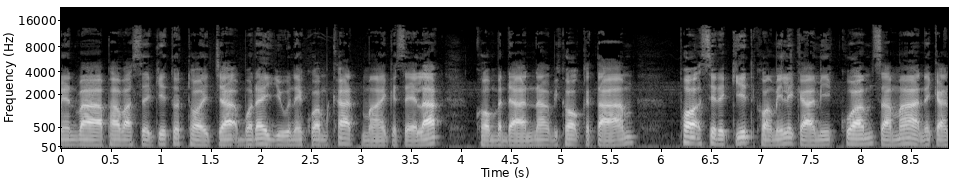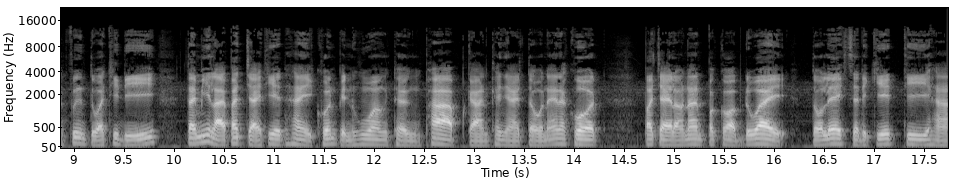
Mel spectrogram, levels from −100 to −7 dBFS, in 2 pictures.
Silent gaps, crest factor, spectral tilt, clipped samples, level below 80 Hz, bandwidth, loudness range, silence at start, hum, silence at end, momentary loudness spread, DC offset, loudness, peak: none; 22 dB; -4.5 dB/octave; under 0.1%; -64 dBFS; 13.5 kHz; 2 LU; 0 s; none; 0 s; 8 LU; under 0.1%; -28 LUFS; -6 dBFS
